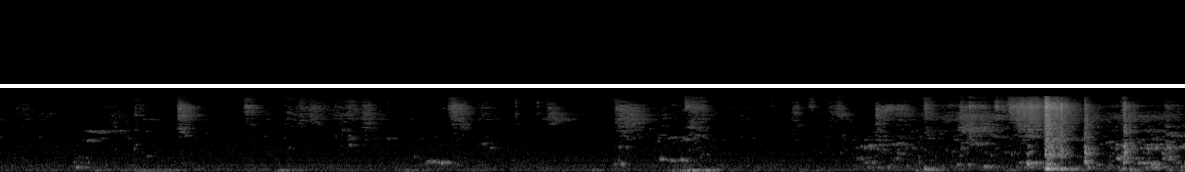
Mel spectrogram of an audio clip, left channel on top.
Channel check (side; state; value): left; silent; digital silence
